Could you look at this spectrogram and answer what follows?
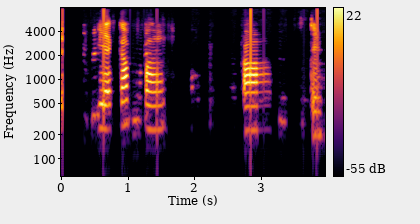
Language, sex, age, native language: Icelandic, female, 10, Icelandic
